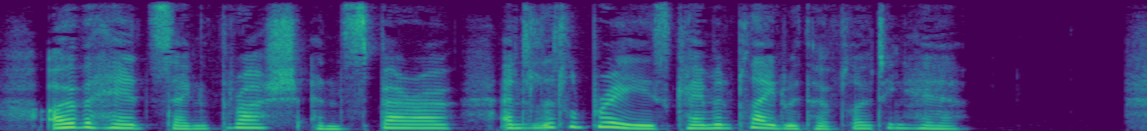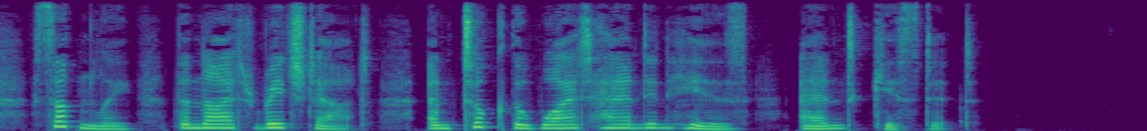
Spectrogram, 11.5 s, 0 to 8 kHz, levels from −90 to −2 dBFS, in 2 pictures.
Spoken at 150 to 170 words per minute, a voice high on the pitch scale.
Yes: average, 160 wpm; high, 205 Hz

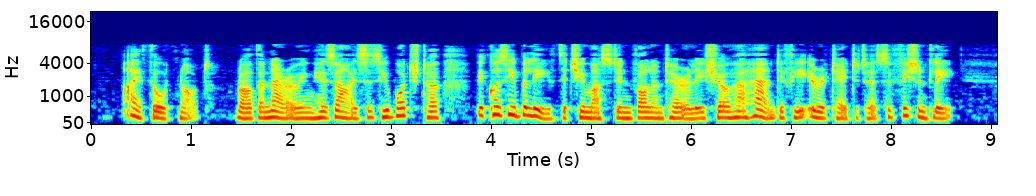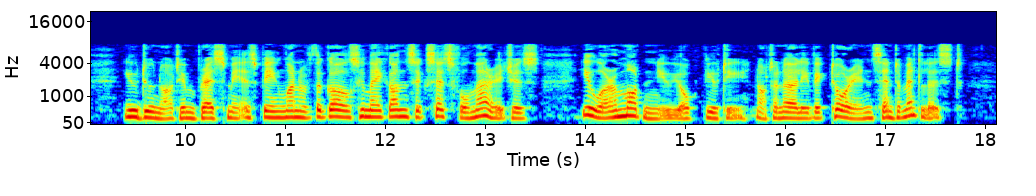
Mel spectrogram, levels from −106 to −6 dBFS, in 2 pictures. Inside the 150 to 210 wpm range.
Yes: average, 175 wpm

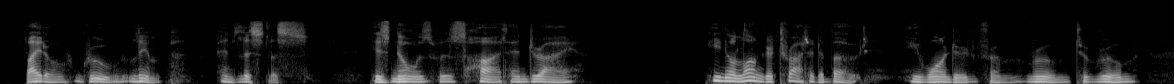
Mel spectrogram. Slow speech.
Yes: slow, 110 wpm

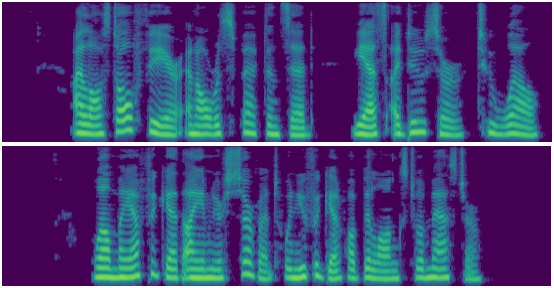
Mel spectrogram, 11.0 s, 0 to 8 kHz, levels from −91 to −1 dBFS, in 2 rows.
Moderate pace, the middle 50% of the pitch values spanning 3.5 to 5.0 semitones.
No: average, 170 wpm; narrow, 2.6 semitones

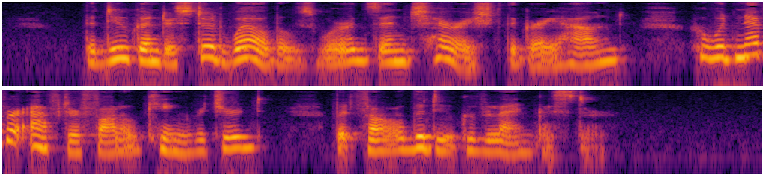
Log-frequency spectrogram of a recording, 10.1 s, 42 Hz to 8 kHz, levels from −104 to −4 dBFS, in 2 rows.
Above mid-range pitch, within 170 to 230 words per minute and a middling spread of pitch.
No: high, 205 Hz; slow, 135 wpm; average, 4.6 semitones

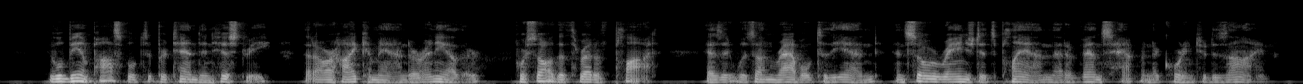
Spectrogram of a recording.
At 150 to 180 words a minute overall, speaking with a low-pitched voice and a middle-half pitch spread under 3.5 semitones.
Yes: average, 175 wpm; low, 110 Hz; average, 2.8 semitones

